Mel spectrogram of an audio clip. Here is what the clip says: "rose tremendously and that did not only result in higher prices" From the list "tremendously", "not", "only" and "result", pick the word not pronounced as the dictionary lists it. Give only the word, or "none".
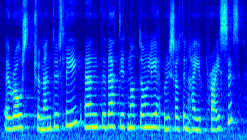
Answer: result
